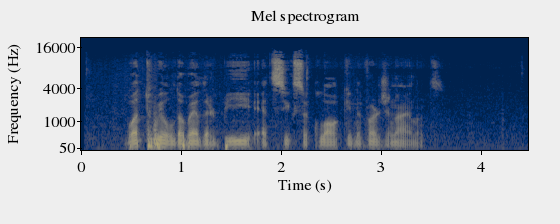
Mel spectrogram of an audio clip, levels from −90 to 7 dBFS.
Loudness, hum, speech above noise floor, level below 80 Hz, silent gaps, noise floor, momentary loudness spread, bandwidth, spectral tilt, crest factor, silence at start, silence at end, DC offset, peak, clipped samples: -32 LUFS; none; 34 dB; -52 dBFS; none; -67 dBFS; 14 LU; 15 kHz; -4 dB/octave; 20 dB; 0.45 s; 0.9 s; under 0.1%; -14 dBFS; under 0.1%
